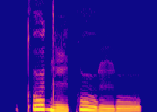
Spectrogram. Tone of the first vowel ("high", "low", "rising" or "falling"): high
